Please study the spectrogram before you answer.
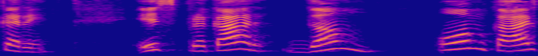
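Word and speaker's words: गं: गण के प्रथम शब्दांश ग का उच्चारण करने के बाद वर्णों के आदि अर्थात अ उच्चारण करें। उसके बाद अनुस्वार अर्थात म का उच्चारण करें। इसके बाद इसे अर्ध चंद्र से सुशोभित करें।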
